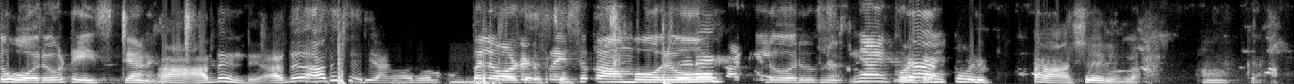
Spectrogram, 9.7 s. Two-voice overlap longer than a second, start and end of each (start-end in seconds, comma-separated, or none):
3.7-5.1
